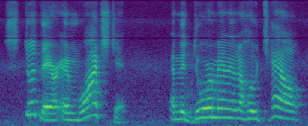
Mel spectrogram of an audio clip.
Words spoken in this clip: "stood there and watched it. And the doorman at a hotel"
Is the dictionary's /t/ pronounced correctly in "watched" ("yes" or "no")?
yes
